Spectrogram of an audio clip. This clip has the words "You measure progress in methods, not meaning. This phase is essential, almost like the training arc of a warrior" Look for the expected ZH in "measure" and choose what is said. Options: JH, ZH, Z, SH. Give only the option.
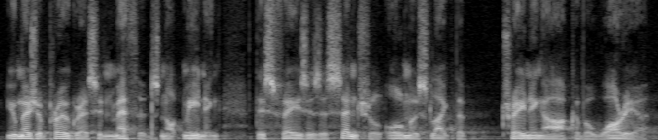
ZH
